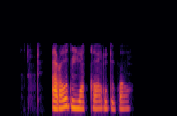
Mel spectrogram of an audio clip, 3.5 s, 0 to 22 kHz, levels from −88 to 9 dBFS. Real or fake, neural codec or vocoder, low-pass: fake; autoencoder, 44.1 kHz, a latent of 192 numbers a frame, MeloTTS; 5.4 kHz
